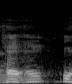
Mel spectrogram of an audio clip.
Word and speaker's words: Kai: Because I also got to listen to that Kai album. I still ain't listened to it yet. Oh, the K.A.? Is that how you say it? Yeah, Kai. Okay.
